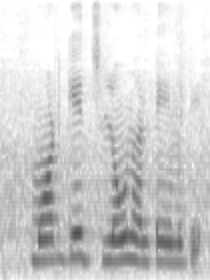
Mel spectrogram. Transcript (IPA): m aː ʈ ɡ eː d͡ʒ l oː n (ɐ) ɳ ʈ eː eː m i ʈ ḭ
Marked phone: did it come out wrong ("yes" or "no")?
no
